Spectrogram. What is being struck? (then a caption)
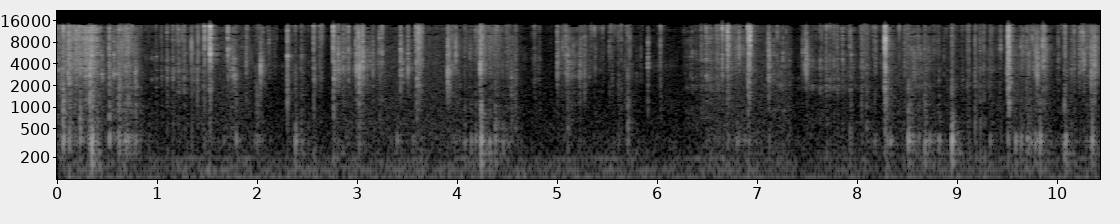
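Bar of soap shaved with a metal blade. A metal utility-knife blade shaves flakes off the faceted surface of a solid pink bar of soap held in hand. The sound is a quiet, dense run of crisp, bright scraping and crackling, with sharp little ticks scattered through it and brief pauses between strokes.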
